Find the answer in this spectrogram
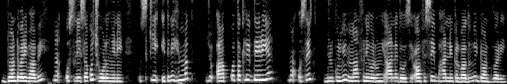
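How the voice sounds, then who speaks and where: A woman voicing a lively, protective younger sister who chatters excitedly and gets indignant, in an amateur fan audio drama. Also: very high voice, moderate pace.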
